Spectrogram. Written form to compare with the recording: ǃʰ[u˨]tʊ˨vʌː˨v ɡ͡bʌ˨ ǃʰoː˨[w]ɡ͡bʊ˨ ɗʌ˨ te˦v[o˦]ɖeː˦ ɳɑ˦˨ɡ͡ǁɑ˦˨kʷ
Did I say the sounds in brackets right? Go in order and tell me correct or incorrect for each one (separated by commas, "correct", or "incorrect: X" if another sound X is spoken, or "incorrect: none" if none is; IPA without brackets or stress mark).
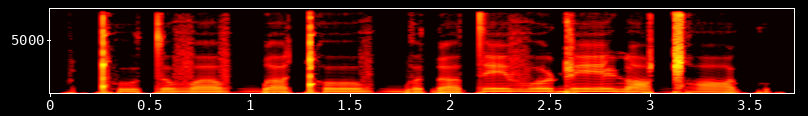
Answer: correct, incorrect: v, correct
